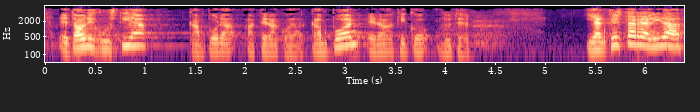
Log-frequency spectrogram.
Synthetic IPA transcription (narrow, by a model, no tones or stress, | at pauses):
e̞t̪ao̞ɾiɣust̪iakampo̞ɾaːt̪e̞ɾako̞ð̞akampo̞ane̞ɾaβakiko̞ðut̪e̞ | iant̪e̞st̪are̞aliðat̪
